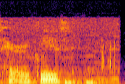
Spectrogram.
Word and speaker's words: Heracles: Yeah, it's pronounced Heracles. Did you know that? Did you know Hercules is pronounced Heracles? Hercules is the Roman name for Heracles.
